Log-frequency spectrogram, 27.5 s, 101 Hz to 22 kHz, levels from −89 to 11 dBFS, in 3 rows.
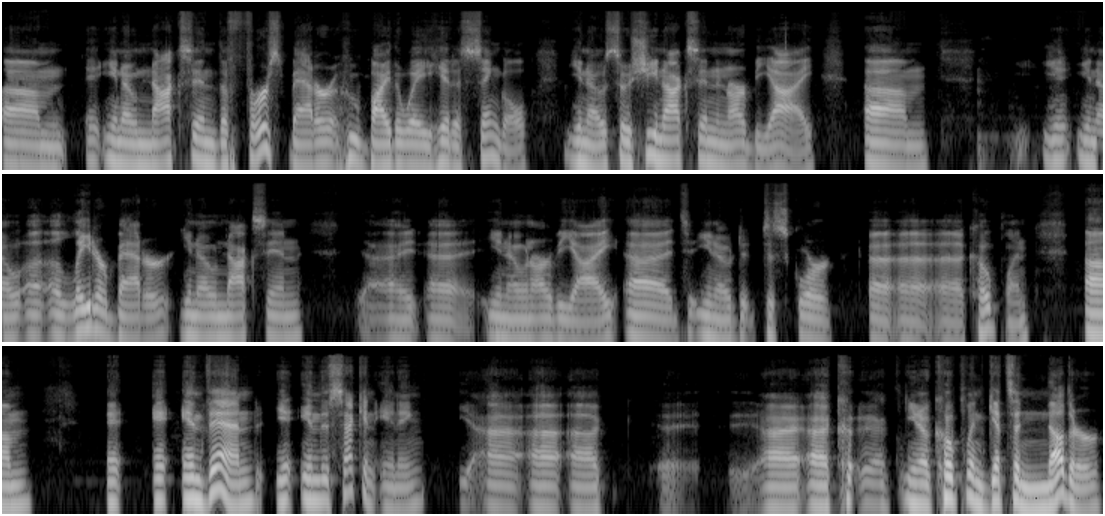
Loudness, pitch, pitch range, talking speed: -23 LUFS, 125 Hz, 115-135 Hz, 155 wpm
